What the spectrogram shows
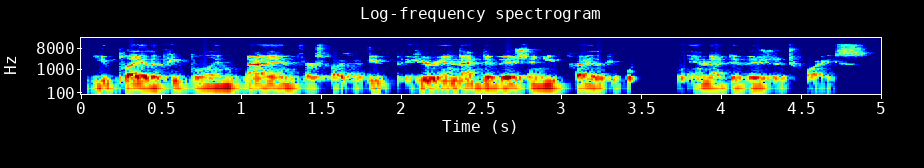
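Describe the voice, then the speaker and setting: A man's voice: deep voice, flat delivery, quick pace, a little mellow, roomy sound. A man co-hosting a casual fantasy football podcast, thinking aloud loosely with restarts. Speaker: fantasy football league co-host.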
